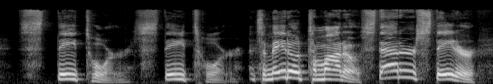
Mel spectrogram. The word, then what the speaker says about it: stator: pronounce stat right because stat is supposed to be pronounced stator stator tomato tomato stat Stater all right fun fact Stater is actually short for two words stationary rotor and because of that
